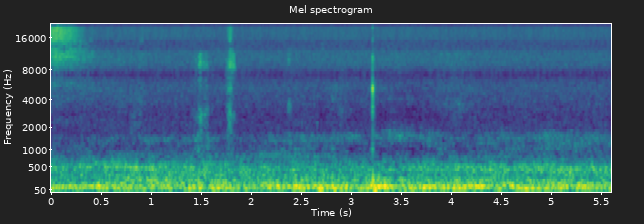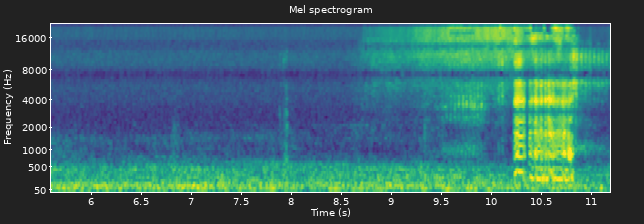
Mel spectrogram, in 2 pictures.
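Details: Fasu, an orange tabby male cat born October 2019 and adopted from a rescue shelter, purrs loudly as a steady low rumble; a brief rustling noise near the end.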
